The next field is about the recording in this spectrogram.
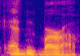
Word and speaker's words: Edinburgh: It's spelled Edinburgh, but it's really pronounced Edinburgh.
